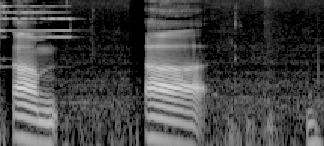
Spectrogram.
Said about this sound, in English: I'm getting a phone call right now.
